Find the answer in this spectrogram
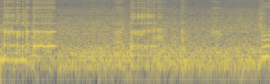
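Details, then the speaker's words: Person deliberately burping outdoors at the beach after drinking Sprite, trying to get a good burp on camera: a long, drawn-out voiced belch over steady wind and surf noise. "I'm determined to get a good burp cuz every time I burp good it doesn't get on camera"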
